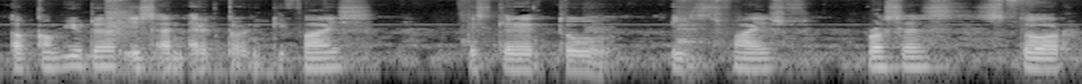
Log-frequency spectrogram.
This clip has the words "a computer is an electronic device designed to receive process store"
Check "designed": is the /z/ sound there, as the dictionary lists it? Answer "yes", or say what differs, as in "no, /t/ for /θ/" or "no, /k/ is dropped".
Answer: no, /s/ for /z/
